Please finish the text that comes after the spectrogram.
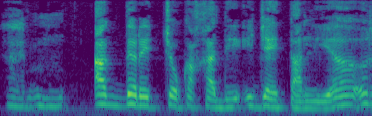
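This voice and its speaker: A woman's voice: fairly low pitch, normal speed, close to an everyday voice. An actress playing a worried, protective mother in a radio drama, pleading in a fretful, hesitant way.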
